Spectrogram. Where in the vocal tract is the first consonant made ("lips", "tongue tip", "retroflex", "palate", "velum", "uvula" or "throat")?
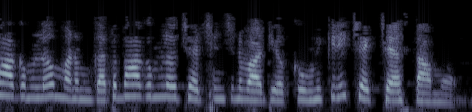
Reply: velum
